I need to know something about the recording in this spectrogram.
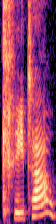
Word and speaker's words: Kreta: called in German, and we pronounce it Kreta, which is a little different, so I'm always just like, I'm confused.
